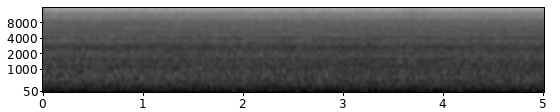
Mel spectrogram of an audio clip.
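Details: Split-system condenser after restricted-coil replacement: steady compressor and fan drone, no knocking; head 263–270 psi, suction 106 psi, 34° evaporator, 19° superheat, subcooling rising 7° to 10°; normal running.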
